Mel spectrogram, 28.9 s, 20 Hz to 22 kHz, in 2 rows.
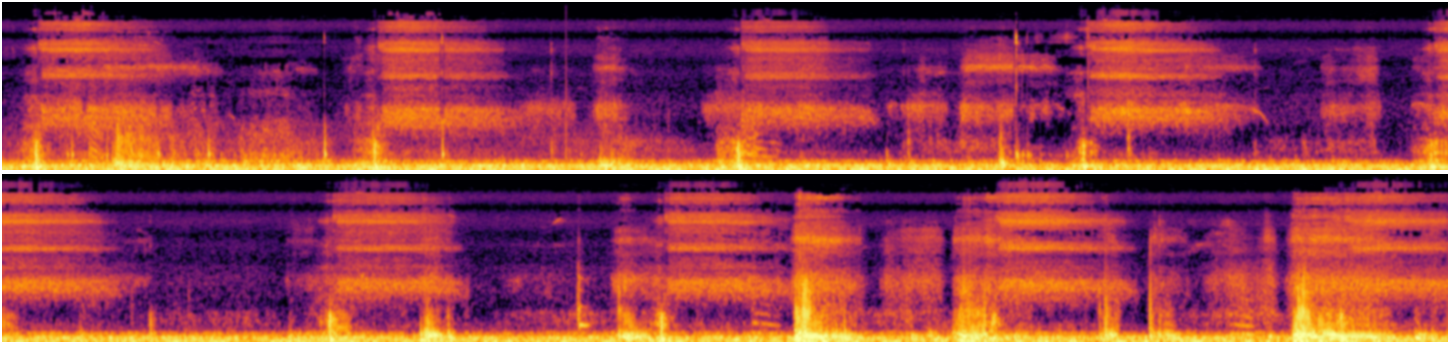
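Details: Rhythmic snoring with a whistling, snorting quality, about 17 breaths a minute, over a steady low hum.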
